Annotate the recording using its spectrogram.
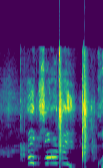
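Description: A child's high-pitched wordless vocalising, a play sound effect, from about half a second in, with a few sharp clicks near the end.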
